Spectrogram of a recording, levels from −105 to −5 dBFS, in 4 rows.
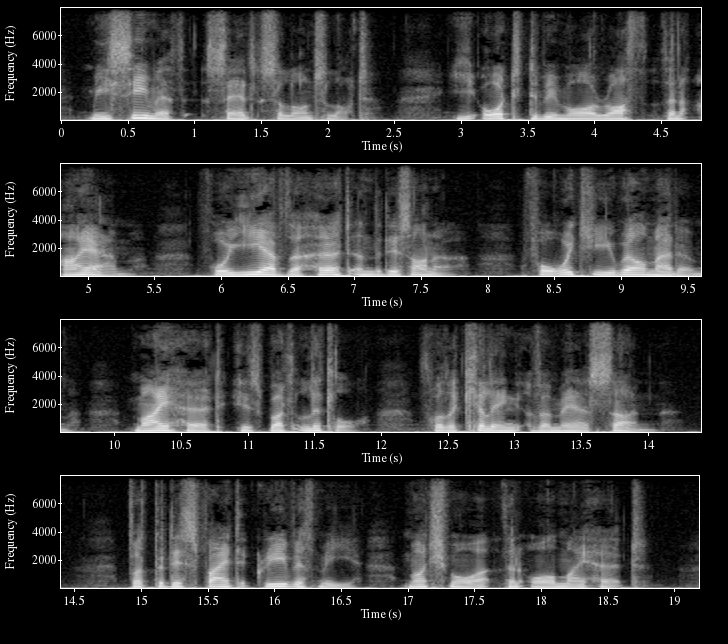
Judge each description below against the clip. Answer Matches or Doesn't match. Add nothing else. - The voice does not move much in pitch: Doesn't match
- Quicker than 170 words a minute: Doesn't match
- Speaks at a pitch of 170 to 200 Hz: Doesn't match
